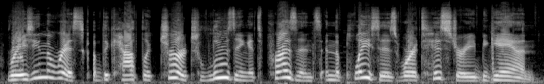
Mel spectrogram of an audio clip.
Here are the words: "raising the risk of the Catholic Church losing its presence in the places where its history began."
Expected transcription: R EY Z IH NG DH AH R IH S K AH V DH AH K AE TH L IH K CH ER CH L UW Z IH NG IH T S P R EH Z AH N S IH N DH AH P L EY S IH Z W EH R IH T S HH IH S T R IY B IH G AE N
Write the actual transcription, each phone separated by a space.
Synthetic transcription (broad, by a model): R EY Z IH NG DH AH R IH S K AH V DH AH K AE TH L IH K CH ER CH L UW Z IH NG IH T S P R EH Z AH N S IH N DH AH P L EY S IH Z W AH R IH T S HH IH S T R IY B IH G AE N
